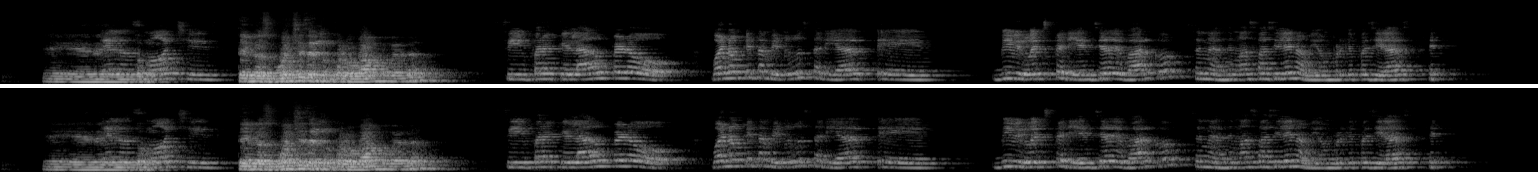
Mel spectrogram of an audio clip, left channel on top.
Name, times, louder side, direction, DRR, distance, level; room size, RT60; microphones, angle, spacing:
voice 1, 0.4-1.6 2.4-4.3, equal, 35° left, -3 dB, 1.4 m, -26 dB
voice 2, 1.0-2.2 3.1-3.4 5.0-6.6 7.1-9.3 9.9-14.3, left 1 dB, 75° left, -3 dB, 1.9 m, -34 dB
6.4 x 6.2 x 2.4 m, 0.77 s
head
